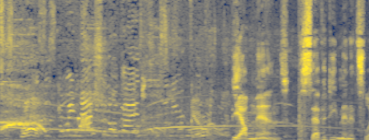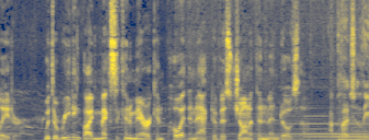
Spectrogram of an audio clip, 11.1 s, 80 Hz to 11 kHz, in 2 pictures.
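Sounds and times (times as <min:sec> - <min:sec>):
overlapping raised voices and shouts of immigration enforcement officers in street commotion: 0:00.0 - 0:08.0
steady low rumble of traffic: 0:00.0 - 0:11.0
street crowd noise: 0:00.0 - 0:11.0
speech: 0:00.3 - 0:11.0.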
